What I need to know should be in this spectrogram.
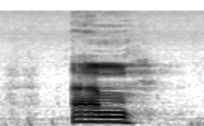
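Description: A man says a single drawn-out word into a microphone.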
